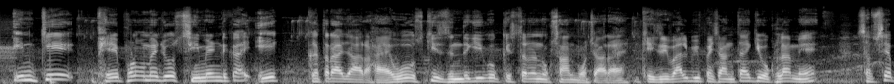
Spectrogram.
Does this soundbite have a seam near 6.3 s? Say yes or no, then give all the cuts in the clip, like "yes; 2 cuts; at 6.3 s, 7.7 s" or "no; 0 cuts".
yes; 1 cut; at 6.3 s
